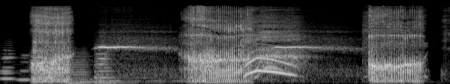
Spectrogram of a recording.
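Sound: voice imitating loud snoring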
